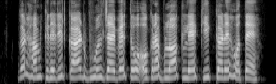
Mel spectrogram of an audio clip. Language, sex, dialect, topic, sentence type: Magahi, female, Southern, banking, question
